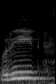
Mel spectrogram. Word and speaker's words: read: मतलब ऑलरेडी, पढ़ना मतलब रीड, तो रीड, रेड, रेड, लेकिन हम लिखते उसको रीड ही है, READ स्पेल करेंगे, लेकिन उसका जो प्रोनाउंसिएशन होता है वो रेड हो जाता है।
